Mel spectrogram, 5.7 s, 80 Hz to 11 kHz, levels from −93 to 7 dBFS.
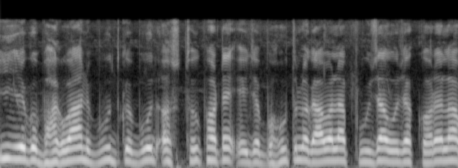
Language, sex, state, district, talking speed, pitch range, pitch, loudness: Bhojpuri, male, Bihar, Muzaffarpur, 145 wpm, 165-190 Hz, 180 Hz, -16 LUFS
